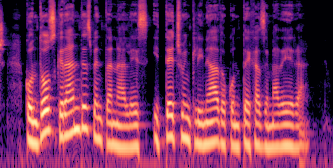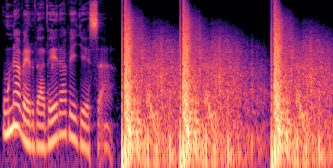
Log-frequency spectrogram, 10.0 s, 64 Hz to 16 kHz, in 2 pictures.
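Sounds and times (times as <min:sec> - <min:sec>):
speech: 0:00.3 - 0:08.5
gunshots with long rumbling echo: 0:06.8 - 0:09.9.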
